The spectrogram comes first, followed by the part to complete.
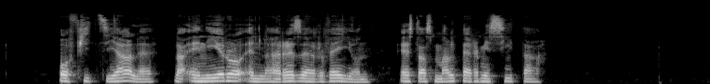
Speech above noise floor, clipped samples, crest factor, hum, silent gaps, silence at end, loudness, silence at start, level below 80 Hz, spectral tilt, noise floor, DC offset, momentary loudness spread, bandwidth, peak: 54 dB; under 0.1%; 16 dB; none; none; 1.7 s; -18 LUFS; 0.6 s; -58 dBFS; -5.5 dB/octave; -71 dBFS; under 0.1%; 8 LU; 11 kHz; -2 dBFS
